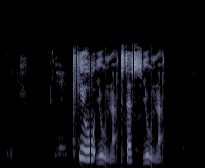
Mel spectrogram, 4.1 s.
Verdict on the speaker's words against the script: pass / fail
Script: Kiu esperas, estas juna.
fail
